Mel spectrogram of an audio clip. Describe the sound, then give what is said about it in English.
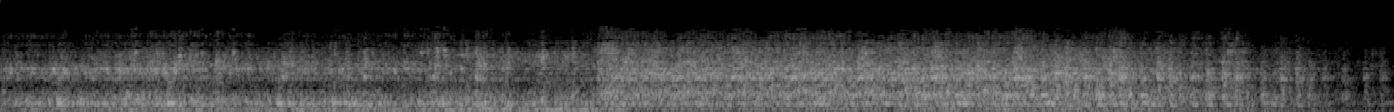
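A small plane's engine runs on after it lands on a small field at dusk, giving a steady low droning idle. The drone holds evenly for several seconds, then eases slightly quieter toward the end. “Just before darkness fell, a plane circled the small field and came in for a landing. As its wheels touched the ground, two men ran to meet it.”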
